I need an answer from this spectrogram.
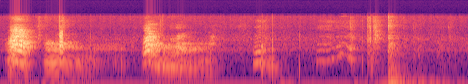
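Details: Mushu the dog at the door lets out sharp, loud barks in quick bursts. Two come close together at the start, then single barks follow at uneven intervals, each with yelping overtones, in a small indoor room.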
